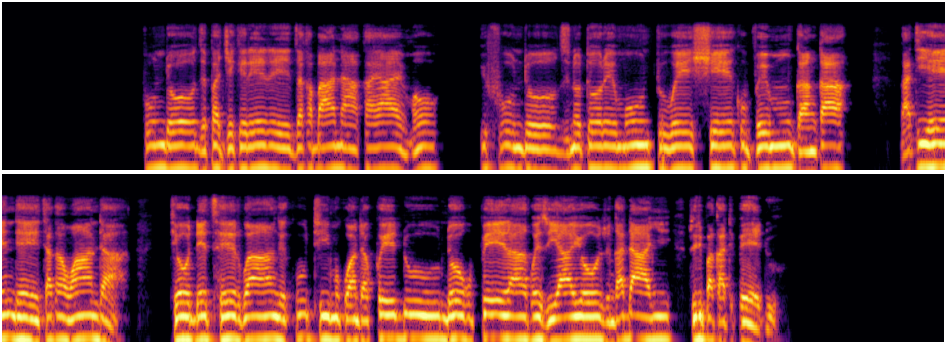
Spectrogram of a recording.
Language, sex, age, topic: Ndau, female, 25-35, health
